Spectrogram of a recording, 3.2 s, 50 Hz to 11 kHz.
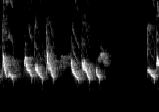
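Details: Male puteh raja bulbul kept in captivity, 10 July 2021, delivering quick bubbly whistled phrases that slur downward, two clusters of three to four notes, then a pause before another phrase begins.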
